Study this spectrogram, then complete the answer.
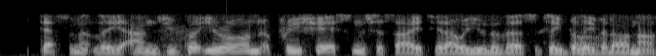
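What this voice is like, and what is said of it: Slight Middlesbrough accent. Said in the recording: “is that a slight... What am I hearing accent-wise? Middlesbrough? ... Middlesbrough twang”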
